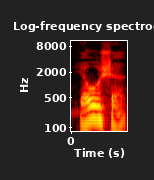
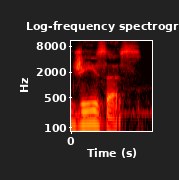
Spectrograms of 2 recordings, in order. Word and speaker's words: Yahusha: So Jesus as, well, he's Yahusha. That's the correct pronunciation for his name, not Jesus. The J didn't even come into existence until the 1500s.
